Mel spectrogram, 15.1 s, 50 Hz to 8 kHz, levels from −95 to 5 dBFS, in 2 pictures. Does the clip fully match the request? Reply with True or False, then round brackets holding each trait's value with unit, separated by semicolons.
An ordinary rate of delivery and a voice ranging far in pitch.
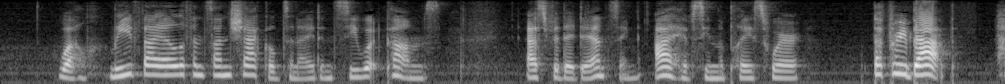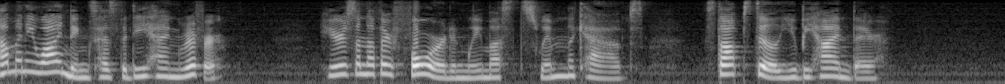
True (175 wpm; 6.3 semitones)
